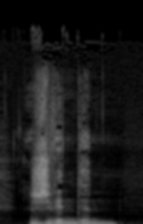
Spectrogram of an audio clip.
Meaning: to disappear
- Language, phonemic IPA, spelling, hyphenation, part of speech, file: Dutch, /ˈzʋɪn.də(n)/, zwinden, zwin‧den, verb, Nl-zwinden.ogg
